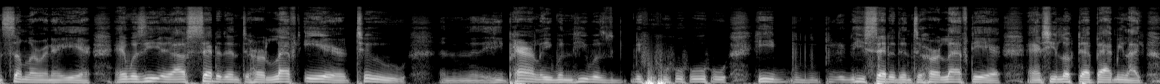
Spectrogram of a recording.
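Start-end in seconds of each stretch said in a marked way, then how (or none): 6.2-7.5 loud, rapid run of hoo-hoo-hoo; mock lovemaking hoots. Comedian imitating being in the middle of lovemaking, loud hooting. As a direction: pant out comic hoots in a rapid burst.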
